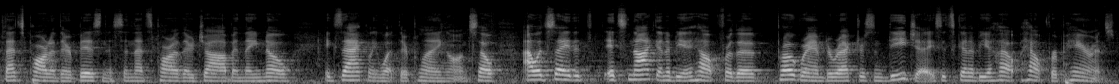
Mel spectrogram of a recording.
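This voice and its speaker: A woman's voice: on the low side, creaky. A middle-aged American woman giving earnest, explanatory testimony as a witness at a formal hearing. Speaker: advocacy group witness and mother. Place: Senate committee hearing room. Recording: noisy archival hearing-room recording.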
